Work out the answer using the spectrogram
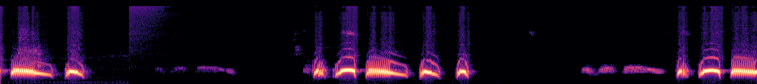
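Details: Spotted dove singing the thổ sấm voice style to provoke wild doves; repeated phrases of rounded low coos, one note in each stretched and sliding downward, with quiet gaps of about two seconds and a faint soft call.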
